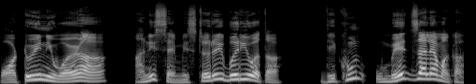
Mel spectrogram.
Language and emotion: Goan Konkani, happy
